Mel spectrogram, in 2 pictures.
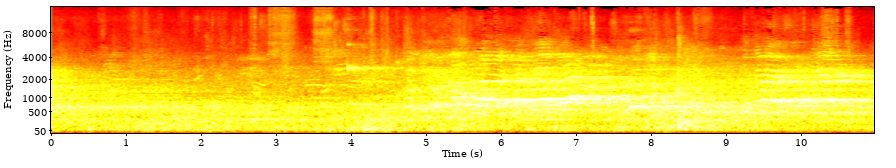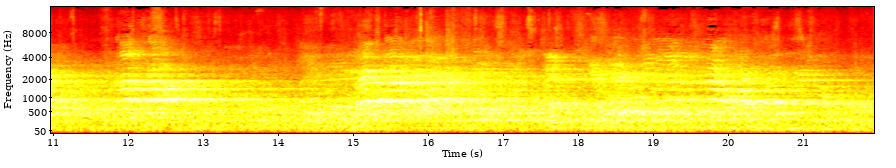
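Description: A crowd of spectators shouts and cheers in a large echoing hall.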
